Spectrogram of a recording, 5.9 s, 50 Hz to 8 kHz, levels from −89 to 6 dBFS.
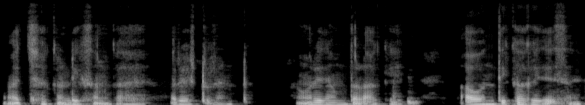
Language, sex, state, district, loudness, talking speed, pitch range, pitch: Hindi, male, Jharkhand, Jamtara, -26 LUFS, 125 wpm, 130-140 Hz, 135 Hz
